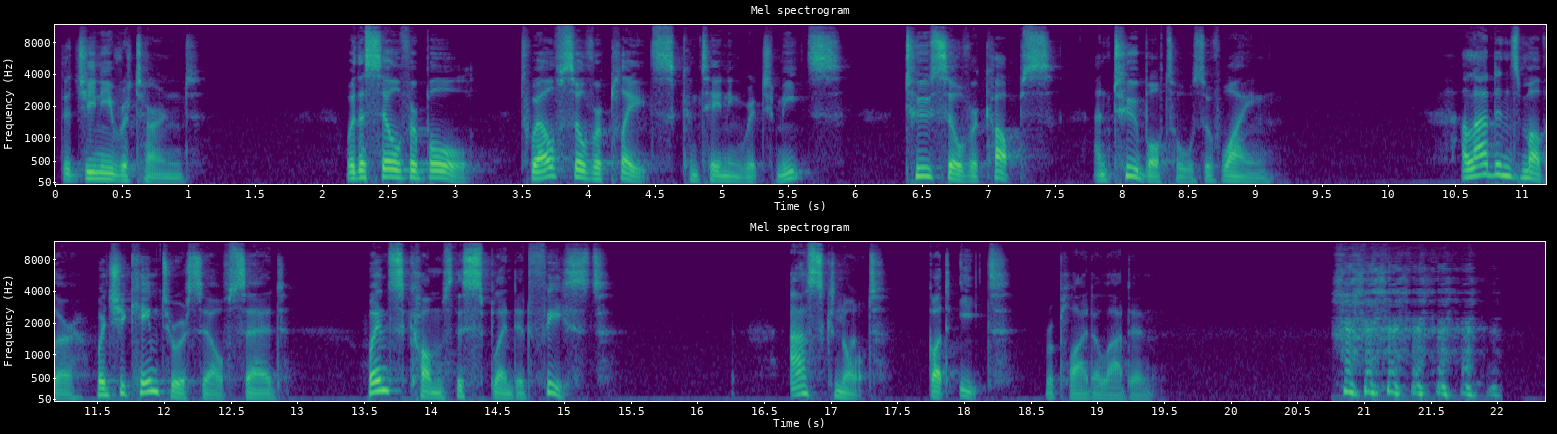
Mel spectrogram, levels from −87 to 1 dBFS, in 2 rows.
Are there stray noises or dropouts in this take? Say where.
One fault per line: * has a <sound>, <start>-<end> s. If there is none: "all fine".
* has a laugh, 20.8-22.1 s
